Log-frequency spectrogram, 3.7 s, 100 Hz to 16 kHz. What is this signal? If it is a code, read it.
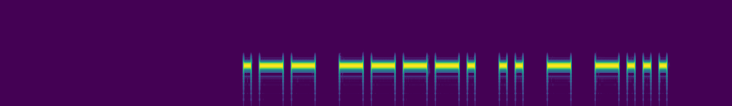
Morse code, heard as a keyed tone, about 30 wpm, 700 Hz. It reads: W9ITB
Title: USA Call Signs - 5 Characters - 3x Character Spacing - 30wpm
